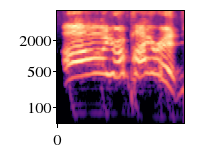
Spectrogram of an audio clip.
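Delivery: very high, drawn-out mock realisation; delighted old lady. Old lady finally understanding the costume, delighted. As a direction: swoop up loud on the oh, then stretch it.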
